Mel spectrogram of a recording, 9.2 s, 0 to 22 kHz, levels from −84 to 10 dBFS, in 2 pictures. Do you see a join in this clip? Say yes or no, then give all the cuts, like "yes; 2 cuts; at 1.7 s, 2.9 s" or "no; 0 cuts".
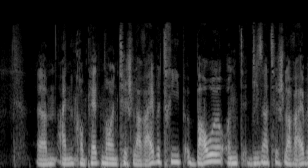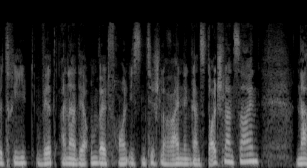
no; 0 cuts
